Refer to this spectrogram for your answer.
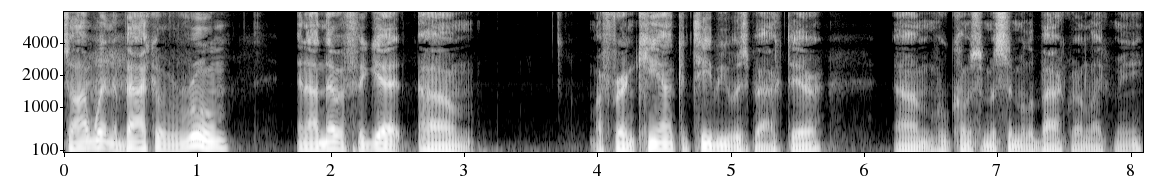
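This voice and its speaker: A dark, mellow tone with an American accent and ordinary pitch variation, on a very clean recording with a silent background. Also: man. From New York (Long Island/Brooklyn). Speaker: lawyer. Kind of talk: casual interview conversation. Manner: animated, repetitive stammering.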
